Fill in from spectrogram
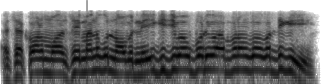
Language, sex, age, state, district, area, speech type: Odia, male, 30-45, Odisha, Bhadrak, rural, conversation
